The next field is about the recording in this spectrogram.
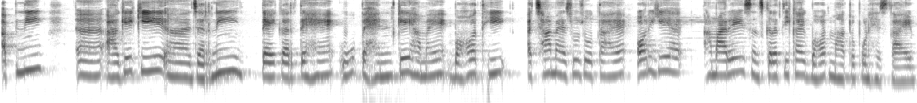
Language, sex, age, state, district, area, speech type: Hindi, female, 30-45, Madhya Pradesh, Jabalpur, urban, spontaneous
